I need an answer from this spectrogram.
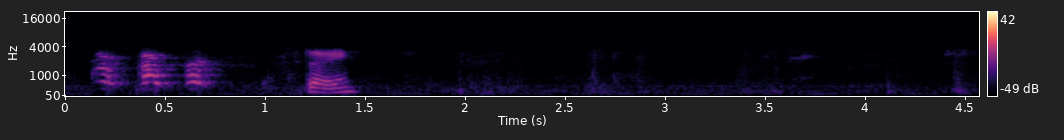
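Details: Pet dog indoors barking for food after a walk: three quick, sharp barks followed by a longer wavering, whine-like bark, then quieter faint sounds from the room.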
